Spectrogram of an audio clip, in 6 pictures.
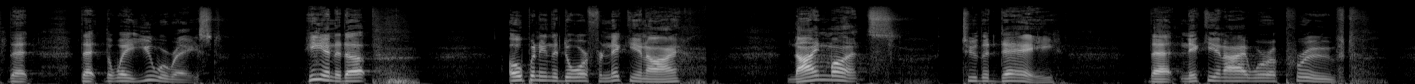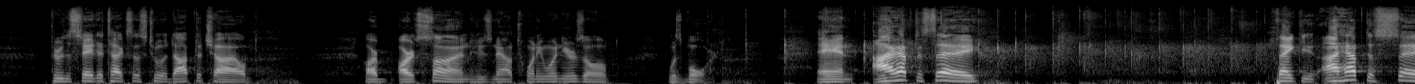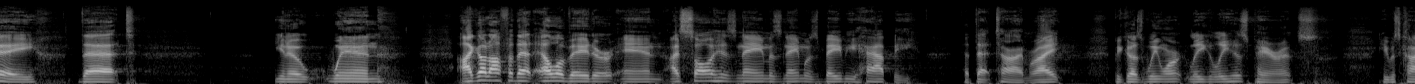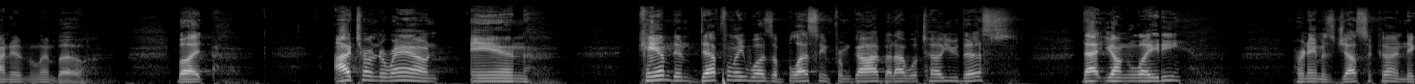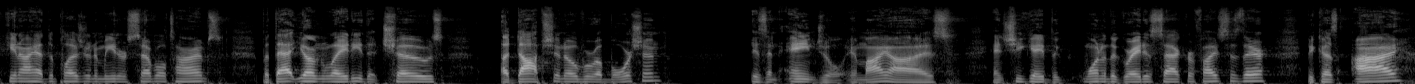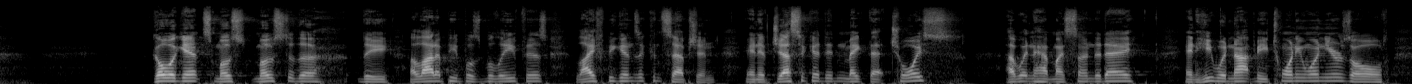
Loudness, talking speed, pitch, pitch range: -27 LUFS, 140 wpm, 135 Hz, 120-150 Hz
